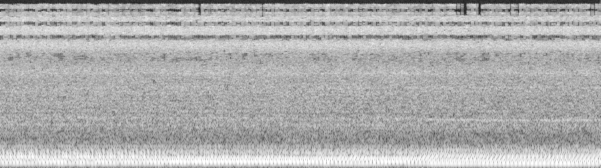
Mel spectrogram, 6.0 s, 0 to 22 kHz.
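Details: Rebuilt bored-over 3.9L V6 in a Jeep JK, warming toward operating temperature: steady, even low rumble at idle with no knocks or ticks; smooth and healthy.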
